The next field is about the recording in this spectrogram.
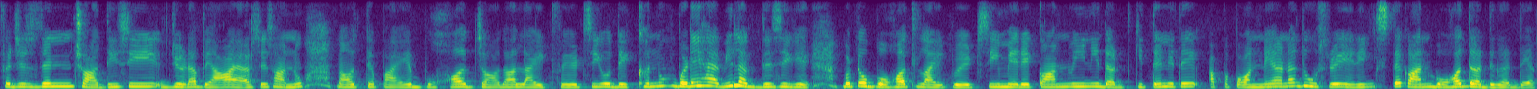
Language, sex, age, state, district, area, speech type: Punjabi, female, 18-30, Punjab, Tarn Taran, urban, spontaneous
